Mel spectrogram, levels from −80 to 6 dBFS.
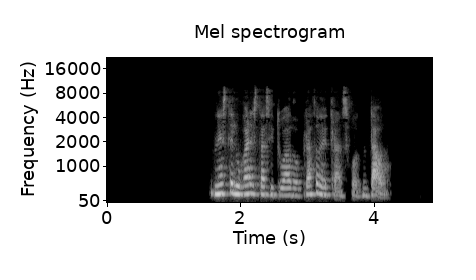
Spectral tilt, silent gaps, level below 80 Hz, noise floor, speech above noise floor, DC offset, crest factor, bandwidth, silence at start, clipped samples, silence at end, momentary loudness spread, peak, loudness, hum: -5 dB/octave; none; -72 dBFS; under -90 dBFS; over 69 dB; under 0.1%; 20 dB; 9.8 kHz; 1.55 s; under 0.1%; 0.65 s; 11 LU; -4 dBFS; -22 LUFS; none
